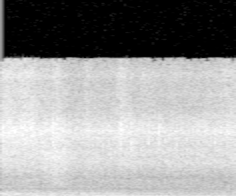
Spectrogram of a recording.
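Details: Mini high-pressure jet cleaner car washer with rubber diaphragm pump (no piston), after repair for weak spray: steady even low hum from pump motor with constant spray hiss, strong spray, no knocking; normal pump running.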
